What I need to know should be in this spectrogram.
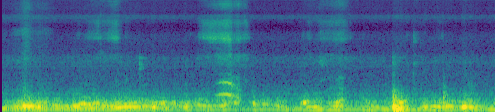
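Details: Snoring with soft, low, rattling snores and irregular breaths in a quiet room.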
